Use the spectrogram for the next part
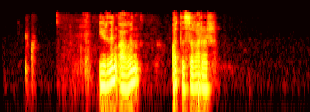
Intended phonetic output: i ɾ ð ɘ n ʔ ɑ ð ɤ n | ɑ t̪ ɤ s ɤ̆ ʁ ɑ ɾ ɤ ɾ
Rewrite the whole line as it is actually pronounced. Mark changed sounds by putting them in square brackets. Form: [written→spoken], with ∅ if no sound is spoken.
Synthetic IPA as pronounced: i ɾ ð ɘ [n→ŋ] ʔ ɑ [ð→ʁ] ɤ n | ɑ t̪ ɤ s ɤ̆ ʁ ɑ ɾ ɤ ɾ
